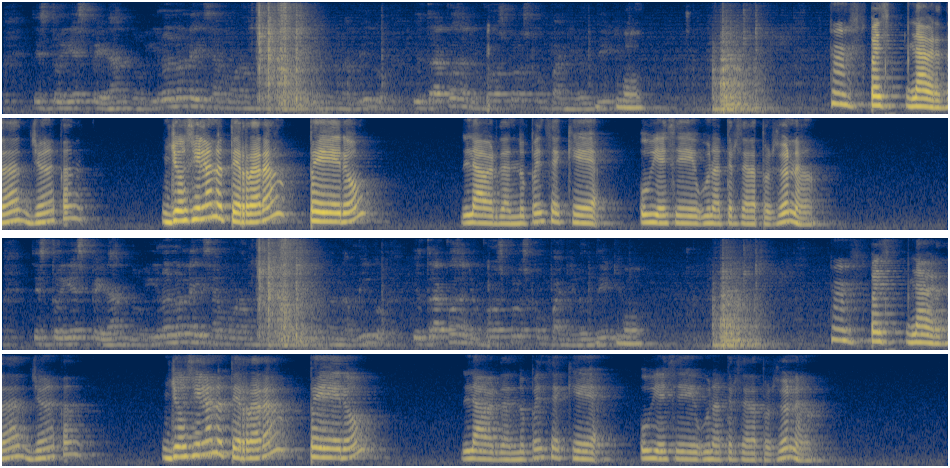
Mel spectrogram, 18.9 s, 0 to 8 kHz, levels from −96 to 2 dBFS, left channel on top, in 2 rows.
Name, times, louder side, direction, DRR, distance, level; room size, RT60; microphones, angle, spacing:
voice 1, 0.0-6.3, equal, 70° right, -2 dB, 2.9 m, -42 dB
sound 1, 2.5-3.5 3.8-3.9 4.9-5.0 5.9-6.0 6.6-8.0 8.8-8.9, left 2 dB, 15° left, 1.0 m, -32 dB
voice 2, 8.3-10.3 11.1-12.3 12.5-13.1 14.1-15.4 15.8-17.6, left 6 dB, 45° left, 15 dB, 0.3 m, -20 dB
16.0 x 7.6 x 2.7 m, 0.62 s
head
